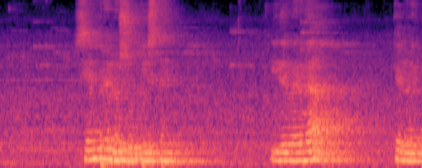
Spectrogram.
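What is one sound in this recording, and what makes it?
A young woman sings into a microphone in a large echoing hall.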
